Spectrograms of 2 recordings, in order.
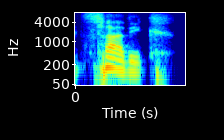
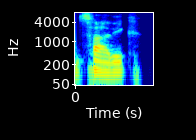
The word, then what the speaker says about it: tzadik: Pero es importante que se sepa esto, porque un tzadik, trato de pronunciarlo fácil para ustedes, esto sería con una T, una Z, una A, una D, una I y una Q final, un tzadik.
